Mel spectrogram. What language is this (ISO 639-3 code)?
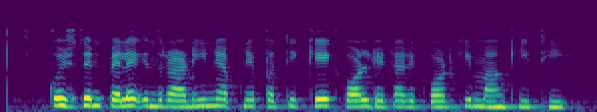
hin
